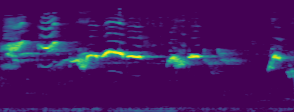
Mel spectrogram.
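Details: Chinese hwamei in a cage, singing in competition style: bursts of clear whistled and warbled notes, one sweeping phrase near the middle, then short separate whistles after a gap.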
